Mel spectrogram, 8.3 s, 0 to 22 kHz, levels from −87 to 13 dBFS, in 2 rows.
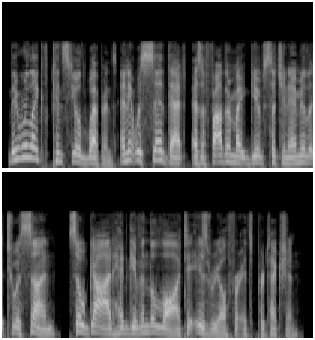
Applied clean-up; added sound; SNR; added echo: none; none; none; none.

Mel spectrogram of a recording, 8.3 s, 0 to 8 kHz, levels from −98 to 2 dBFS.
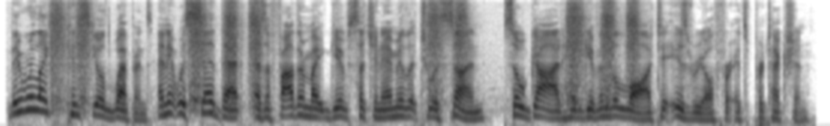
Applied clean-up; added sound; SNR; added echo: none; Respiratory sounds; 7 dB; none.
